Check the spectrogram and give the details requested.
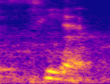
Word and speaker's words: phlegm: For example, phlegm. G is silent. You just say phlegm.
